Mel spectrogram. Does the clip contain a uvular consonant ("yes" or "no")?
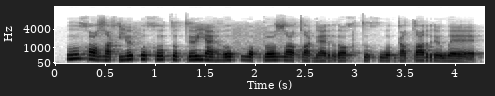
no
